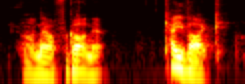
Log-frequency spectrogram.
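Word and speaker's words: Kveik: to be pronounced not kyvek k vike v i v-i-k-e they have a k on the front k-bike apparently but i always say kybeck and i think a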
